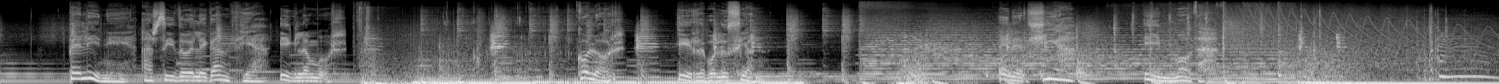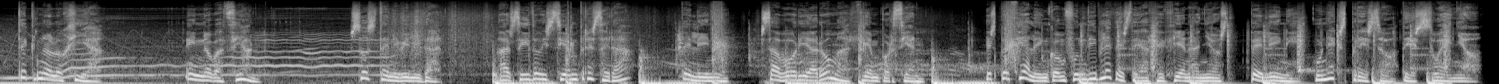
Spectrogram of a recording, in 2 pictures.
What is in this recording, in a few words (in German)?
Werbung Spanisch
